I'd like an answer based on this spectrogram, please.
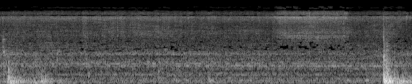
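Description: Water rushing steadily through a garden-hose tank rinser wand pushed into an RV water heater's anode port, flushing sediment from the tank, with one sharp knock near the end.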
